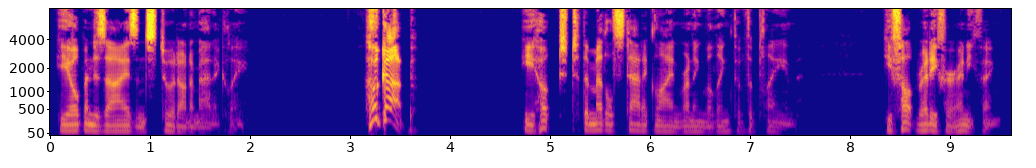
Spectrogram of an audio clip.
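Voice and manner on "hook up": barked order, much higher and louder; shouted command. A narrator's reading. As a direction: bellow it like a jump master. Jump master barks orders.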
